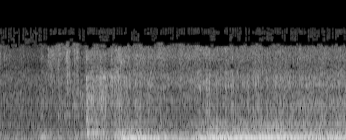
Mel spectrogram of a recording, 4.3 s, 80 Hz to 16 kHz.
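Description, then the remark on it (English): A modified car engine with Mallory ignition, milled heads and twin Wakefields, about 120 horsepower, cranks briefly, catches with a sudden roar, then settles into a loud, rumbling, low-pitched run that swells as it revs, with no talking over it. “Here, let me start it up for you.”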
